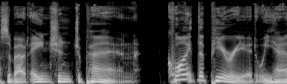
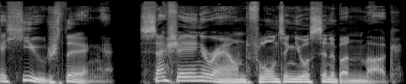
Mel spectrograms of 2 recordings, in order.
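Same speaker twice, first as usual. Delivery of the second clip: plain reading voice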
